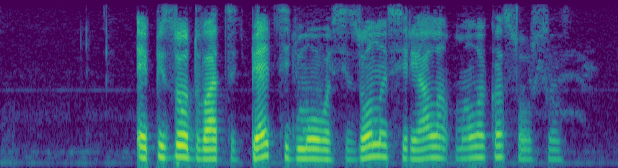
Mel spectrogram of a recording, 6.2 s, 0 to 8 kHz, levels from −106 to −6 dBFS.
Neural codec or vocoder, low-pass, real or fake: none; 7.2 kHz; real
